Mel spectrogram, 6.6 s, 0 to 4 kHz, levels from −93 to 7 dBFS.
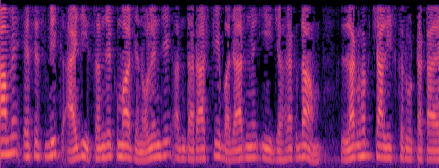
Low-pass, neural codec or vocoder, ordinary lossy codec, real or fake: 3.6 kHz; none; none; real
